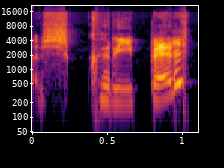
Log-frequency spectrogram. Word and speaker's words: Škripelj: name properly for me skripal i mean we are close to italy but no it's pronounced harder than that skripal anyway if you want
